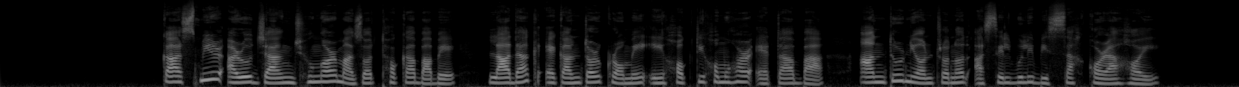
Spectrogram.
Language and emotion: Assamese, neutral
